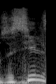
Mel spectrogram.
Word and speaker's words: Cyl: SIL, ça s'écrit C-Y-L comme et en anglais Motors.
